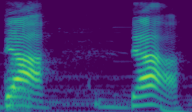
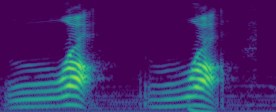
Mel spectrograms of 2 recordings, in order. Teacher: We don't have the tongue tip R, like Japanese has, where it sounds like da, da. We have a hard ra, ra.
